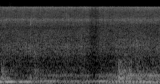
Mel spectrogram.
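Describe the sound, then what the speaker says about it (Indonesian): Ground spice paste sautéing in hot frying oil in a wok, a steady close sizzle and crackle with faint stirring scrapes, no voices. "Tumis bumbu hingga matang"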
